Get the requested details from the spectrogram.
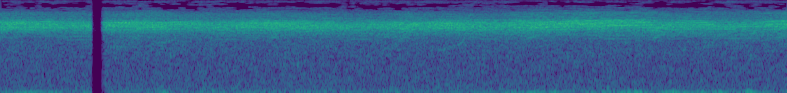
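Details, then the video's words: Summer cicada shrilling recorded in Japan: an unbroken, bright, high-pitched buzzing wall of sound. It cuts out abruptly for a split second near the start, then resumes at full strength. "Japan Summer Cicada Shrilling"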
